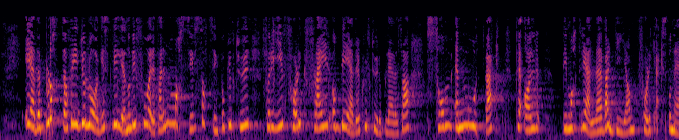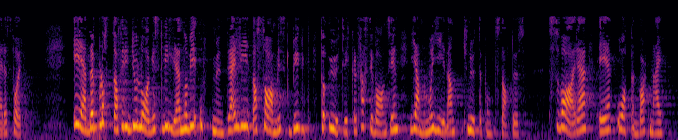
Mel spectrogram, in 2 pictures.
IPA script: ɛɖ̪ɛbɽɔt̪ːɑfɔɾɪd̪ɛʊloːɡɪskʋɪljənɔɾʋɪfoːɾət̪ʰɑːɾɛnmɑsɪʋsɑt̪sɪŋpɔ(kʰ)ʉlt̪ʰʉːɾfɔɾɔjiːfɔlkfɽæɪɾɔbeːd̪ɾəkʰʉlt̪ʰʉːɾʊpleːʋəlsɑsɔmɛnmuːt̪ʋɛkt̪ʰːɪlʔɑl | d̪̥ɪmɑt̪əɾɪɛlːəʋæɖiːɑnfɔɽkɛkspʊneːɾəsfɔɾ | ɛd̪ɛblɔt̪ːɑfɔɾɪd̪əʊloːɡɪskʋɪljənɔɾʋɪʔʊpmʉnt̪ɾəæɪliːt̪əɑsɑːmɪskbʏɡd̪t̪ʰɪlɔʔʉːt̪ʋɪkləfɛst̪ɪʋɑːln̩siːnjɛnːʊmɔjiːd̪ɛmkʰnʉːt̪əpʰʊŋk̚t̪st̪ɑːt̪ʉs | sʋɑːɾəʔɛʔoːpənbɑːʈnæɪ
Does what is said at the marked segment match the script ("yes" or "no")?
no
